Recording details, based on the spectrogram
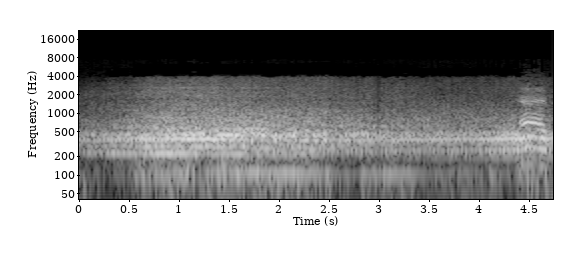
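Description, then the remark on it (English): A brand new air-conditioned car's engine revs up and pulls away in Sarasota, a steady loud mechanical drone throughout that swells again near the end as the car drives off. “Then a ferry plane to Sarasota, where I was met by Earl Poorman, as usual, in a brand new air-conditioned car.”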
